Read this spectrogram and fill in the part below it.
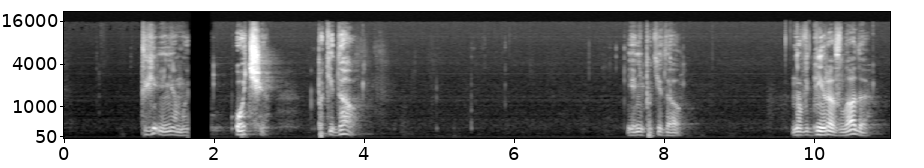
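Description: A man speaks into a microphone in short, expressive phrases with pauses between them.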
